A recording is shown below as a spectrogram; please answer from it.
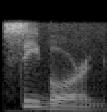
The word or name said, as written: Seaborg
